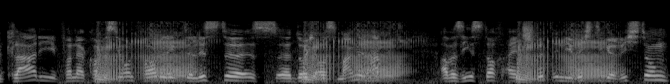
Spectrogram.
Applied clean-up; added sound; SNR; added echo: none; Fart; 3 dB; none.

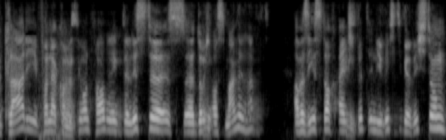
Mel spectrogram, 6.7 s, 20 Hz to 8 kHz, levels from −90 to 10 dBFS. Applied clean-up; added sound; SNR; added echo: neural mask model DeepFilterNet 3.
